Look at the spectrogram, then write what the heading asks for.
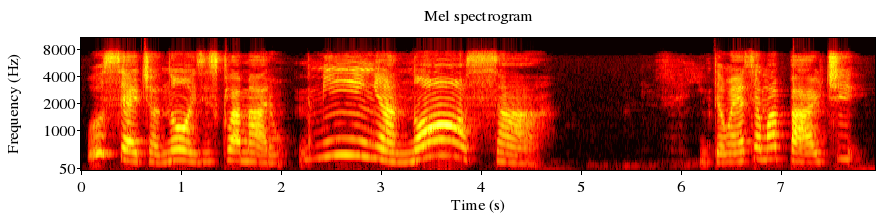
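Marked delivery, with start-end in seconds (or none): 2.2-4.6 slow, drawn-out cry of amazement; amazed exclamation. Shown as a demonstration. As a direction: stretch "Minha nossa!" out in shock. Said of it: "a gente precisa fazer uma voz de espanto". (exclamação de espanto)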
